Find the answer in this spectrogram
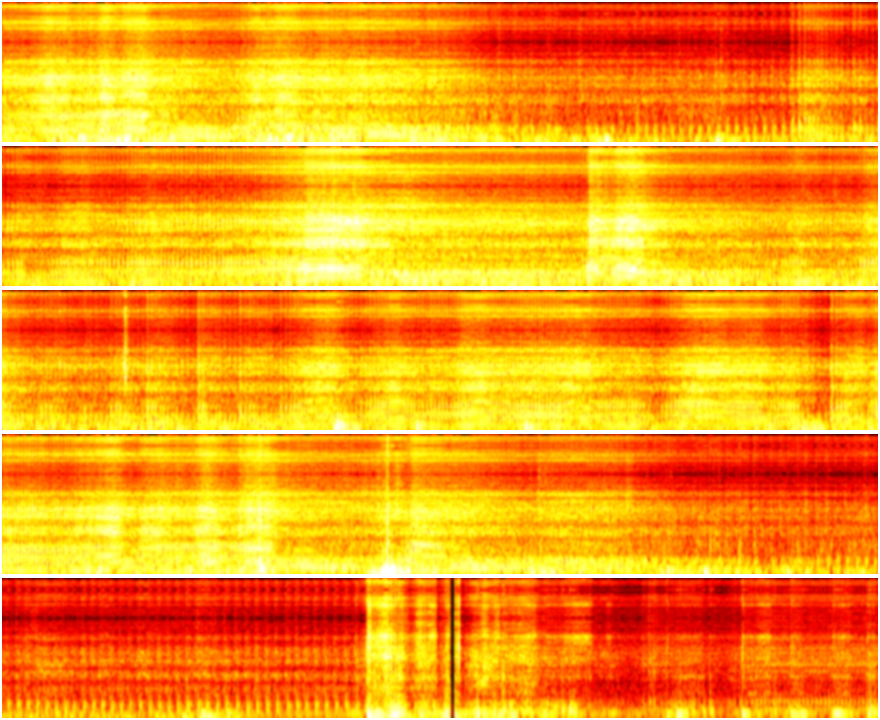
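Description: Dirt bike engine revving up and down as it rides over a rough dirt and gravel trail, with clattering and scraping from the bike over the ground. There is one sharp thump about three-quarters of the way through, and a short cluster of knocks near the end.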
